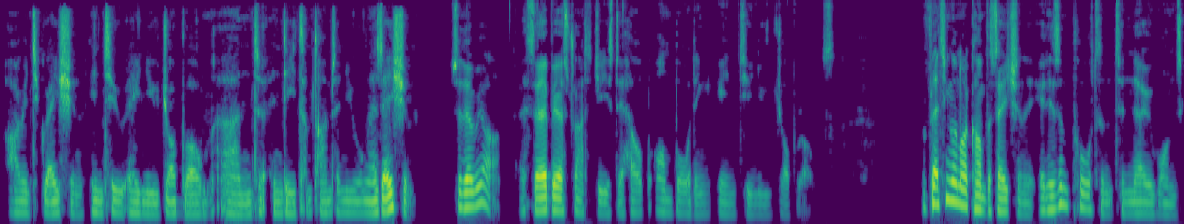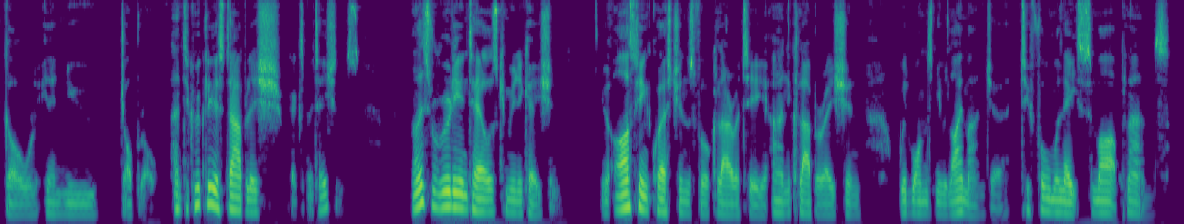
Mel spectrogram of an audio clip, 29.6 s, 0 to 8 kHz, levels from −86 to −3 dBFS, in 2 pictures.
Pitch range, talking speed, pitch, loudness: 100-135 Hz, 140 wpm, 110 Hz, -26 LUFS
